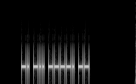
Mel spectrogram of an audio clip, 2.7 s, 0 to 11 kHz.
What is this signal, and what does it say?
Morse code, heard as a keyed tone, about 40 wpm, 700 Hz. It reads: ND9M
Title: Call Signs Repeated 2x - 40wpm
